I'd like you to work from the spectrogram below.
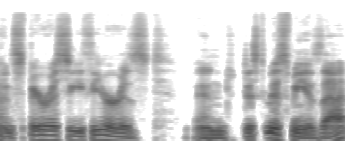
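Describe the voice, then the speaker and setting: This man has a Canadian accent, captured in a very clean recording with a silent background. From western Canada, Calgary. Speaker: podcaster and independent journalist. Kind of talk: interview.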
